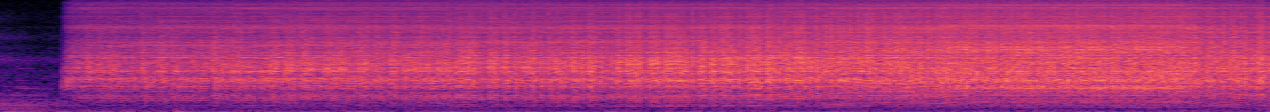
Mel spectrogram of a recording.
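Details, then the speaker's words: Policar slot car run hand-held: harsh, gritty high-pitched buzz, noisier than the blue car; owner suspects the inaccurately cast plastic pinion gear. "those gears are really not as good as the ones on the blue car it's a lot noisier now I don't quite know why that is but I'm going on the fact that the pinion is plastic"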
